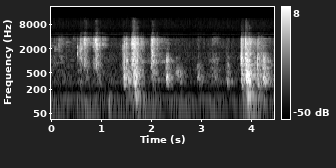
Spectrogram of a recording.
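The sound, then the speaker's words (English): A front door being opened as a man comes in from the walk outside: a short series of clattery knocks and latch rattles, with a louder burst near the end, and no voices. “heard him chuckle, then his steps up the walk to the front door.”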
